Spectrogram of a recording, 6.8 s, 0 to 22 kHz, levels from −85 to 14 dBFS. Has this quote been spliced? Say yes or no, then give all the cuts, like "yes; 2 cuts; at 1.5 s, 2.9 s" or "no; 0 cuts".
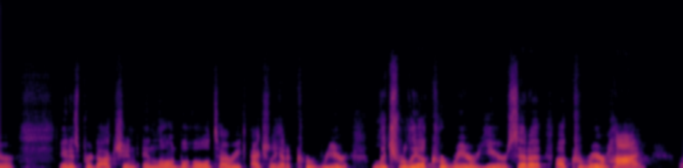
yes; 1 cut; at 5.5 s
